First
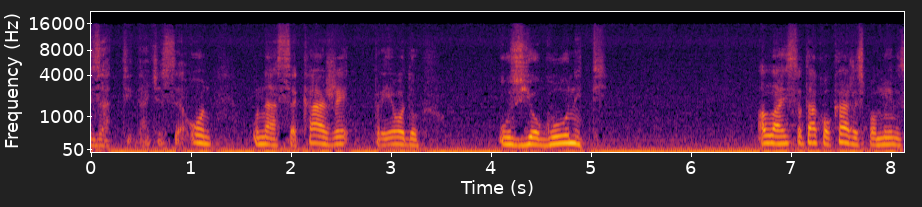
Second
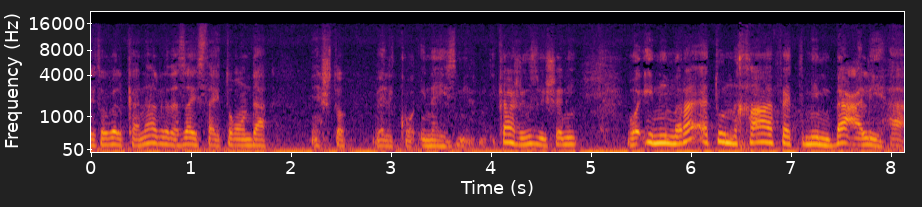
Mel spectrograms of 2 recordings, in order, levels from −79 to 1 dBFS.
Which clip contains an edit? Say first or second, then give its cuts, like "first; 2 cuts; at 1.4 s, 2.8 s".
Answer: first; 1 cut; at 6.7 s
